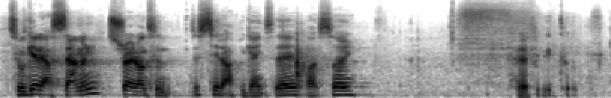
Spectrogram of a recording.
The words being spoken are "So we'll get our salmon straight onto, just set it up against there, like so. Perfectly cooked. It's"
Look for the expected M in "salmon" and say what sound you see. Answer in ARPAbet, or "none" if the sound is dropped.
M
